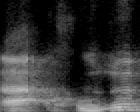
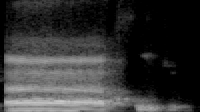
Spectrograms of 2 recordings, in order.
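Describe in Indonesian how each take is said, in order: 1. Setelah vokal pembuka ada hamzah. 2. Vokal pembuka dipanjangkan. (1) "bukan akhudhu" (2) "hamzah yang kedua dijadikan mat mat badal"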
